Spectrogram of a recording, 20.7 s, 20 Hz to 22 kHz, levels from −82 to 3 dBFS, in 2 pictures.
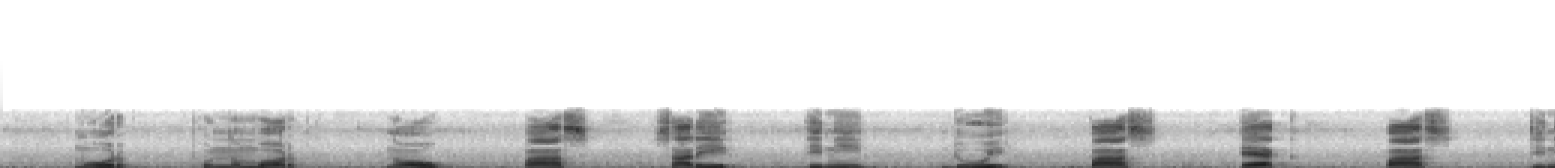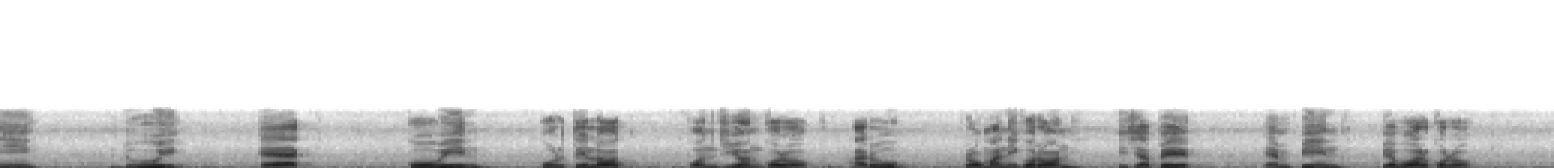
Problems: constant background noise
